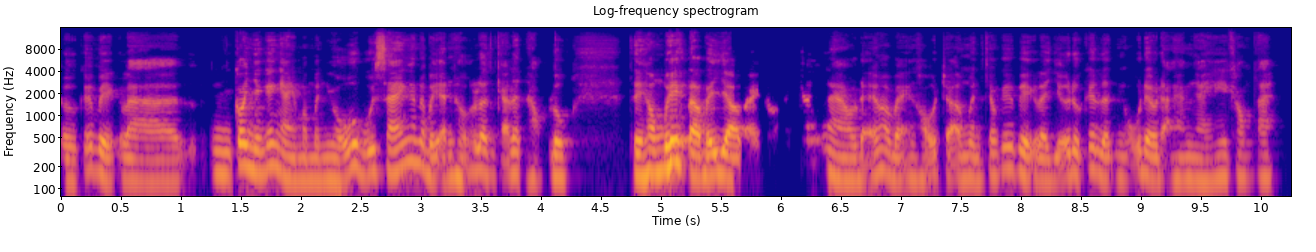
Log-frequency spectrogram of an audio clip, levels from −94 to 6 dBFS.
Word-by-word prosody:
từ 125 -2 -5
cái 185 +1 -7
việc 140 -4 0
là, 125 -2 -4 0.3
ưm, 160 -1 -4
có 210 - +5
những 175 -4 +3
cái 205 - +1
ngày 140 -8 -2
mà 130 0 -6
mình 130 +1 -5
ngủ 130 +11 +2
buổi 165 +3 +1
sáng 170 +4 0
á 235 - -2
nó 210 - -2
bị - - 0
ảnh 145 - -3
hưởng 145 - -5
lên 175 -2 +1
cả - - -5
lịch 160 -2 -3
học 145 - -11
luôn. 145 -1 +1 0.6
Thì 155 - +7
hông 170 +2 +3
biết 225 +3 +10
là - - +8
bây 145 +2 +5
giờ 160 - +7
bạn - - -2
có 400 - -20 0.2
cách 230 0 -10 0.2
nào 130 -1 -3
để 130 - -4
mà 160 - -3
bạn 135 +1 -4
hỗ 135 - -5
trợ - - -4
mình 140 -2 -5
trong 150 +1 -6
cái 185 0 -3
việc 150 -5 0
là 130 - 0
giữ 130 +2 -3
được 160 -1 -1
cái 185 - -4
lịch 140 -3 -2
ngủ 140 - -9
đều 135 - +1
đặn 135 0 -8
hàng 135 0 -8
ngày 125 -1 -8
hay 145 +1 -7
không 145 0 -12
ta? 140 0 -10
145 Hz, 330 wpm, -24 LUFS, 135-170 Hz, 0.6 s, biết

